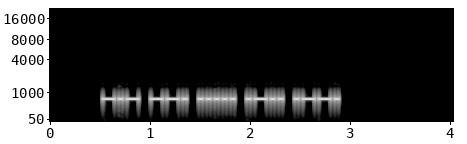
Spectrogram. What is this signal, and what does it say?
Morse code, heard as a keyed tone, about 30 wpm, 700 Hz. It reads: KG5LP
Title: USA Call Signs - 5 Characters - Repeated 3x - 30wpm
